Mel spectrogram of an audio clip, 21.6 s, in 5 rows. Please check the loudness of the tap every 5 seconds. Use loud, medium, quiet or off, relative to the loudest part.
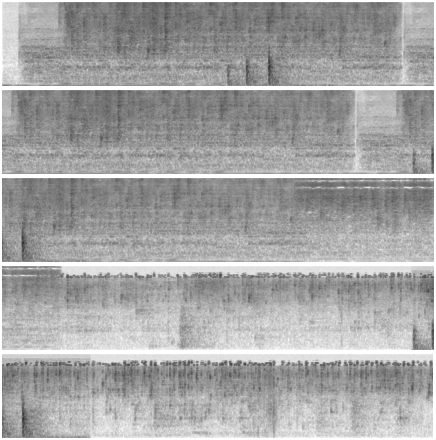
loud, loud, medium, medium, medium.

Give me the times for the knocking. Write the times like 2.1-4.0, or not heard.
2.2-3.4, 8.4-9.3, 17.1-18.1.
